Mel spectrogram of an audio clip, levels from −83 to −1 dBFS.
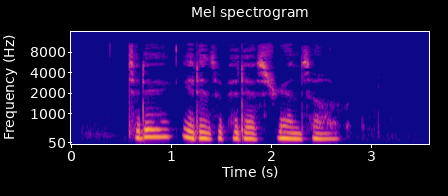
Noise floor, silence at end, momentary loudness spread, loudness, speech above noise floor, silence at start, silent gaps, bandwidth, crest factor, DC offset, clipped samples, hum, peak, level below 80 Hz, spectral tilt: -71 dBFS; 0.9 s; 11 LU; -25 LUFS; 46 dB; 0.55 s; none; 11 kHz; 18 dB; under 0.1%; under 0.1%; none; -10 dBFS; -76 dBFS; -6 dB/octave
